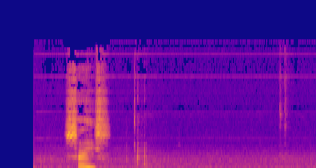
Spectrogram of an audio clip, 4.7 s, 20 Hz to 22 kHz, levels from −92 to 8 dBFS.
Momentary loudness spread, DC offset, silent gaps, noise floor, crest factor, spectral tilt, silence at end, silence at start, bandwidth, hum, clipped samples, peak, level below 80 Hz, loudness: 28 LU; under 0.1%; none; -48 dBFS; 22 dB; -2 dB/octave; 2.65 s; 1 s; 17 kHz; none; under 0.1%; -2 dBFS; -62 dBFS; -14 LUFS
